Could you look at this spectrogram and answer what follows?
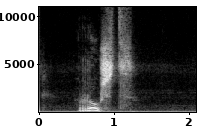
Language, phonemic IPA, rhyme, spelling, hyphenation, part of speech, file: Dutch, /rust/, -ust, roest, roest, noun / verb, Nl-roest.ogg
- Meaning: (noun) 1. rust (result of oxidation) 2. rust (disease of plants caused by a reddish-brown fungus); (verb) inflection of roesten: 1. first/second/third-person singular present indicative 2. imperative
